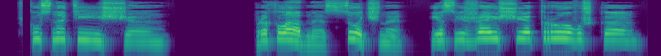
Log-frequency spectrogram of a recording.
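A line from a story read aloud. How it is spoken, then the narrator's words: Moaning with pleasure. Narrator (Russian): простонала она с наслаждением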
